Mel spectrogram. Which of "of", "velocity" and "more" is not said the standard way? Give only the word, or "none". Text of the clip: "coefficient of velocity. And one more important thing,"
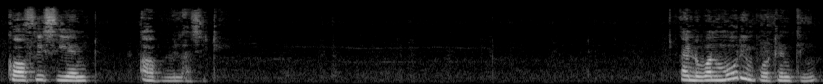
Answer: of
